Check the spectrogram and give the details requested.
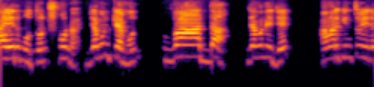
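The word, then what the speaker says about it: вода: ও যদি স্ট্রেস বা জোরে উচ্চারণের ভিতরে একসাথে থাকে তাইলে ওর মতনই উচ্চারণ হবে। বাট যদি ও স্ট্রেসের মধ্যে না থাকে তাইলে আমাদের ওর উচ্চারণ কি হবে? আর মতন হবে। এই কারণে কিন্তু এখানে এখানে হইছে বাদা। এখানে হইছে বাদা। এখানে ওটা আর মতন উচ্চারণ হইছে।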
